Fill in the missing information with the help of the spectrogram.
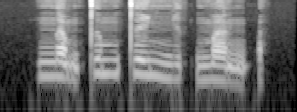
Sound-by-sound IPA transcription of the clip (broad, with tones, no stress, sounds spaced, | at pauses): n a̰˧˨ m t̪ ə˧ m t̪ ɛ˧ ɲ ə˨˩ t̚ m a̰˧˨ ŋ ʔ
